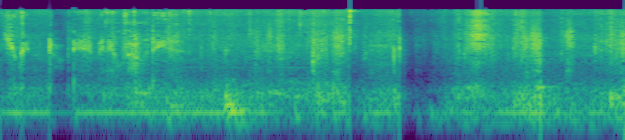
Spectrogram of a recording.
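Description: Hushed, whispered conversation between people close to the microphone, over a steady low hum.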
